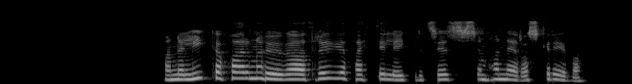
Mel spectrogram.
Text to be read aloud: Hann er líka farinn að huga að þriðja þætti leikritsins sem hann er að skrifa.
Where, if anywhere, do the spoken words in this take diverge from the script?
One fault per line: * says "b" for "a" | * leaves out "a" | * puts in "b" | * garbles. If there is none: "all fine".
* leaves out "að"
